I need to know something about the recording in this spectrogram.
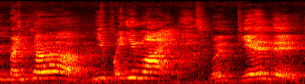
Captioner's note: speaking in a foreign language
